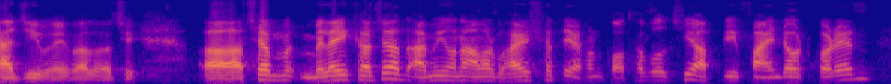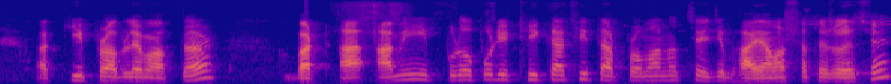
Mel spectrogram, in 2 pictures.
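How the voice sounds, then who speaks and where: The voice has a bright, sharp tone, with dry, close sound, no echo and a quiet background. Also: man, fairly high pitch for a man. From Bangladesh. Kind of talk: live online debate. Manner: halting, with frequent self-corrections.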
